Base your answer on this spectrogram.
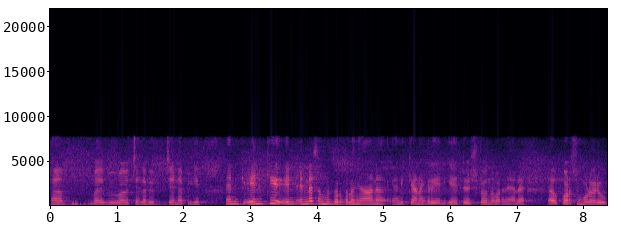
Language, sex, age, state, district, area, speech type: Malayalam, female, 18-30, Kerala, Pathanamthitta, rural, spontaneous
